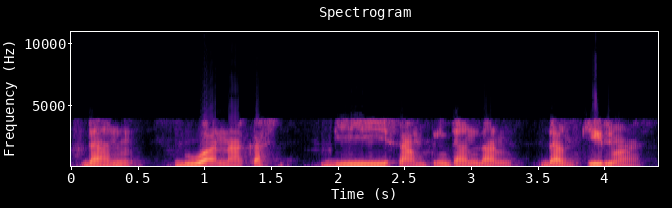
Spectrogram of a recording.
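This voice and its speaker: A man on a recorded phone call, speaking politely and eagerly, agreeing quickly and quoting prices. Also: sits low, flat delivery. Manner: polite, eager to please, repeats "siap, Mas". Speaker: suspected scam seller on a phone call. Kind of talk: phone conversation. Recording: tinny phone-line recording.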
